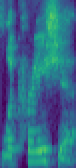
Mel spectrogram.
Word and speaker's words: Lucrecia: It's Lucretia. Lucretia. Let me explain. Lucrecia, I pronounce it Lucrecia because there's a story we read in my Spanish class that's spelled exactly like her name. So I'm pronouncing it like the story pronounces it.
